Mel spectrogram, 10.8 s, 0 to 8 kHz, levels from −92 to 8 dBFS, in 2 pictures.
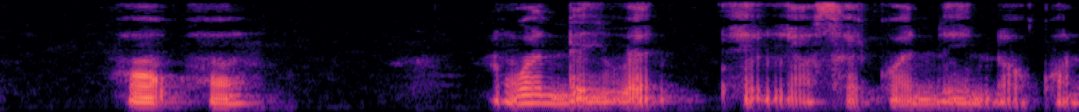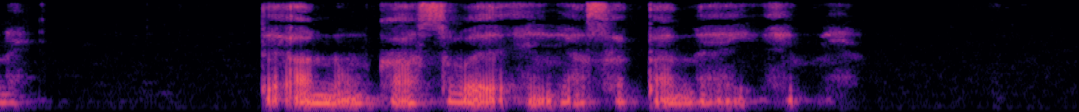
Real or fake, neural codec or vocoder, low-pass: fake; codec, 16 kHz in and 24 kHz out, 2.2 kbps, FireRedTTS-2 codec; 7.2 kHz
